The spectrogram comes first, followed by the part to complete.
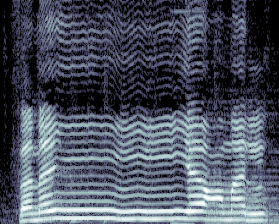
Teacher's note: Karena gunnah, tempat keluarnya adalah al-khayshum atau rongga hidung.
